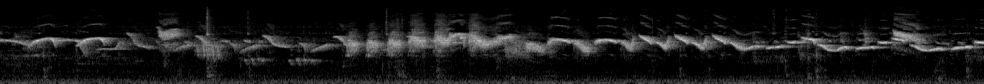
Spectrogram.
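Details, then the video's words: Chinese hwamei singing competitively, trained at home: a long, loud, energetic song of quick looping whistles, many rising-and-falling notes repeated in rapid chains, with occasional ticks in the background. "Họa mi hót đấu cực hay"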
